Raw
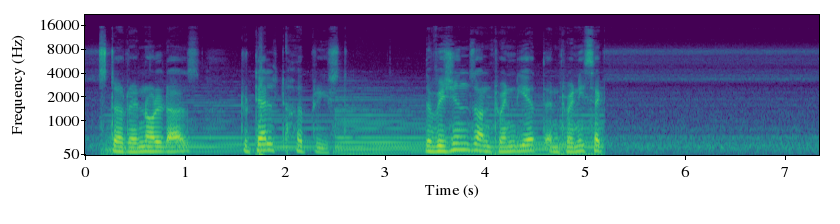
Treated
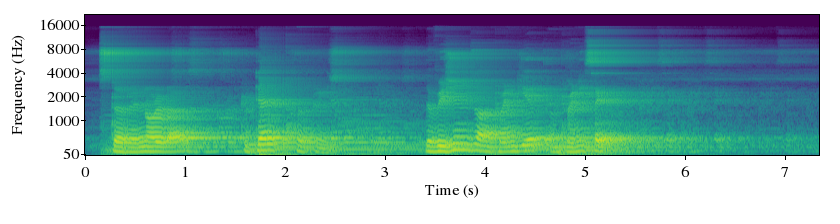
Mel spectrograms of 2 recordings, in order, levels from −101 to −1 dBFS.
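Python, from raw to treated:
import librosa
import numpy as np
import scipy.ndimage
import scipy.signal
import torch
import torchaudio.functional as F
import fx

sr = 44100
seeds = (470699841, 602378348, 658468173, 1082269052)

y = fx.spec_trails(x, sr, decay_s=2.05)
y = fx.echo_swing(y, sr, ms=1191, ratio=1.5, feedback_pct=31, wet_db=-14.5)
y = y * 10.0 ** (3.0 / 20.0)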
